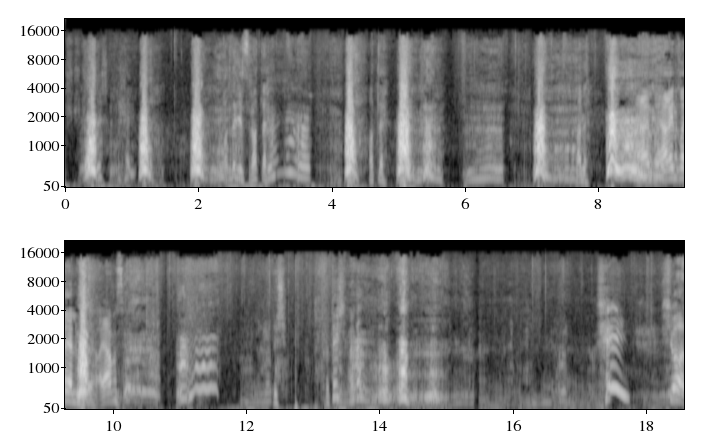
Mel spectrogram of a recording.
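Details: Attacking Kangal dogs bark loudly and steadily, about once a second, with snarling and whining between volleys, mixed with people talking and shouting.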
